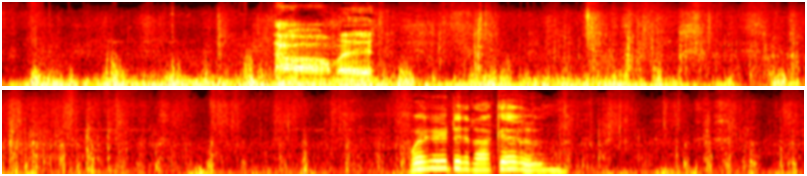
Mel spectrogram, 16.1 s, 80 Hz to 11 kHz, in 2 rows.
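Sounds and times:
footsteps on grass: 0.0s - 16.0s
wind rumbling on microphone: 0.0s - 16.0s.

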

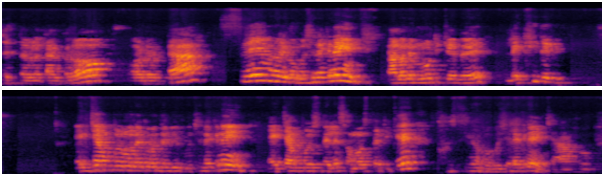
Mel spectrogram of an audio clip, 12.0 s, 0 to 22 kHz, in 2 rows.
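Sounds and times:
man speaking: 0.0s - 5.7s, 6.7s - 12.0s.

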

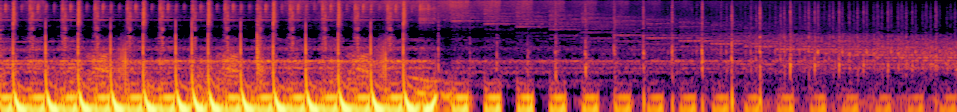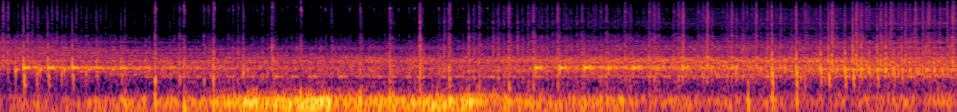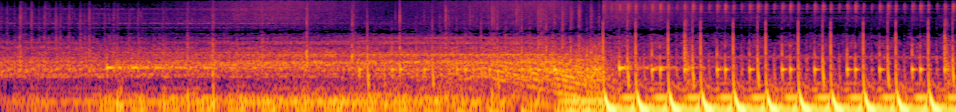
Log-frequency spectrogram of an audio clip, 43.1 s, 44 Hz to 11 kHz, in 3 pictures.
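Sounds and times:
techno kick drum: 0.0s - 12.9s, 34.0s - 43.0s
deep low drone: 0.0s - 43.0s
crackling clicks: 9.2s - 32.0s.

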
